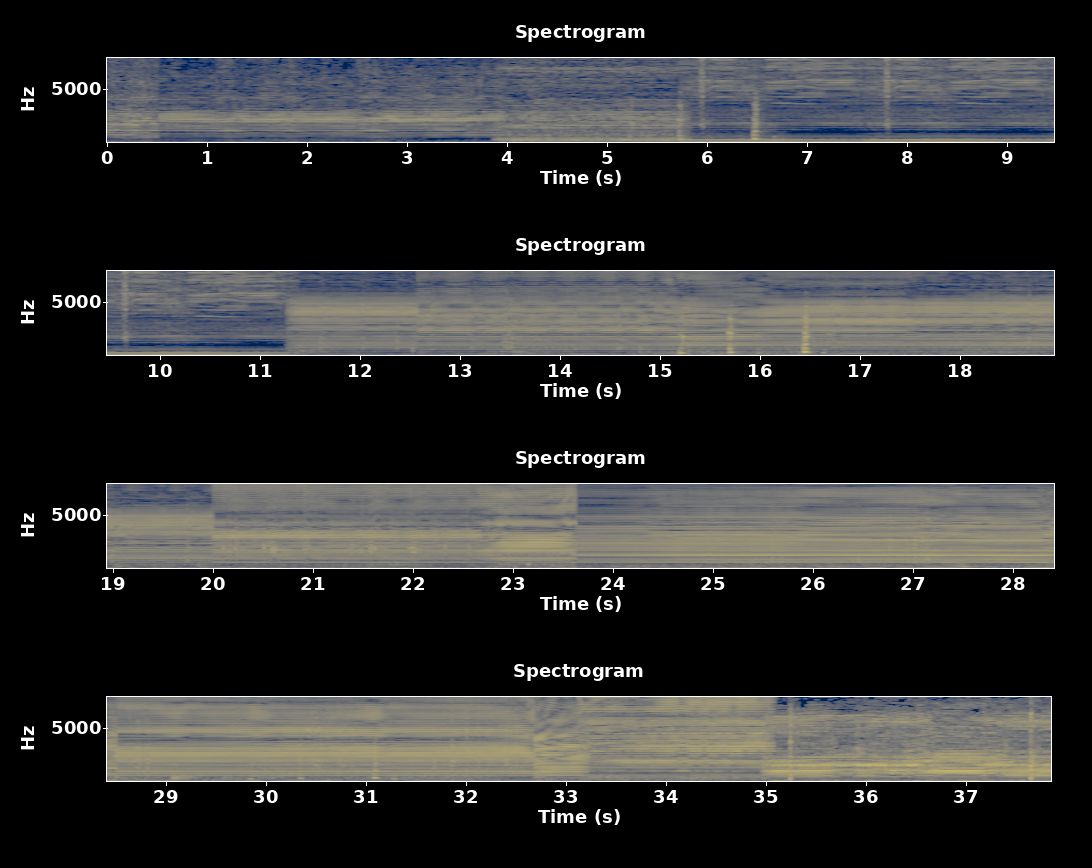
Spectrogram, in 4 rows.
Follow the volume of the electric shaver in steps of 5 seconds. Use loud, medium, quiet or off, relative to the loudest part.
quiet, quiet, medium, medium, medium, loud, loud, loud.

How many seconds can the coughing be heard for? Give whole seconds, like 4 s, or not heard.
5 s.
